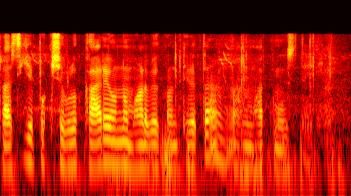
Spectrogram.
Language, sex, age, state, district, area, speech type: Kannada, male, 18-30, Karnataka, Dharwad, rural, spontaneous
